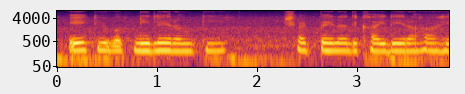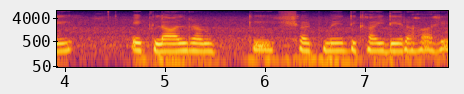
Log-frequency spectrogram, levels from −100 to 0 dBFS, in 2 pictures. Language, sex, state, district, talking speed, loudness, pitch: Hindi, female, Chhattisgarh, Sarguja, 160 wpm, -16 LUFS, 205 Hz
